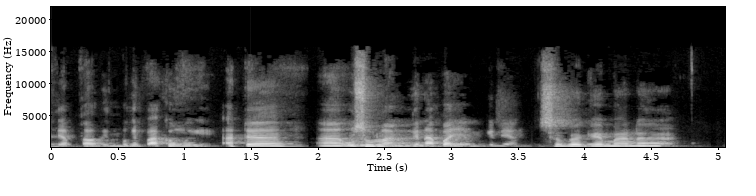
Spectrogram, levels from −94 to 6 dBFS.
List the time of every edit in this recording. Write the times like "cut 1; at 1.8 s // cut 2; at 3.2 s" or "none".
cut 1; at 1.9 s // cut 2; at 3.6 s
